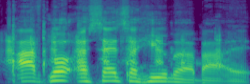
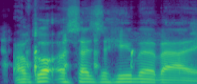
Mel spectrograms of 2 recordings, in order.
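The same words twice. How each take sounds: First: Put-on American accent. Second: Fast, put-on American accent. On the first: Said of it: "your one American accent part". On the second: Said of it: "turn on that fucking American shit".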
